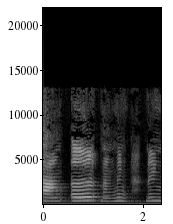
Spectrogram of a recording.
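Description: A young child's high voice singing or chanting about four drawn-out syllables, the pitch bending within each.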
